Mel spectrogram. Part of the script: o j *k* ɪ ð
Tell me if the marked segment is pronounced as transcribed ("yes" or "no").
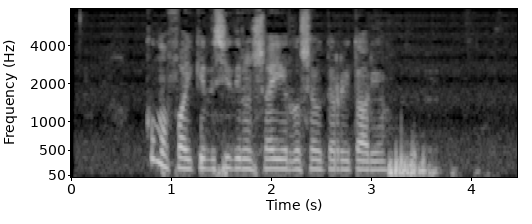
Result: yes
